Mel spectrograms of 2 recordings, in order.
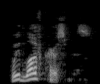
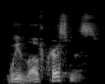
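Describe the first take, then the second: First: Love lifted high with a rising tune; We love Christmas with love sung up high; stress on love. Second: Said in the usual way. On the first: Shown as a demonstration. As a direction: lean up into love, warmly emphatic.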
